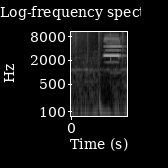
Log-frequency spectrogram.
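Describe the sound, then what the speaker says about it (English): A single short electronic beep from a dog training collar receiver, a thin high tone held for about half a second, fairly quiet. "It beeps"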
